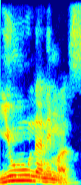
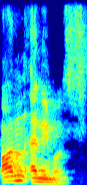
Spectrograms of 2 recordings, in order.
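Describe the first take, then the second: First: The word begins with a 'you' sound. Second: The word begins with an 'uh' vowel sound. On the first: The speaker calls it right. "Actually এর উচ্চারণটা হচ্ছে ইউন্যানিমাস" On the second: The speaker calls it wrong. "প্রত্যেকের এটা মনে হতে পারে আনঅ্যানিমাস"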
